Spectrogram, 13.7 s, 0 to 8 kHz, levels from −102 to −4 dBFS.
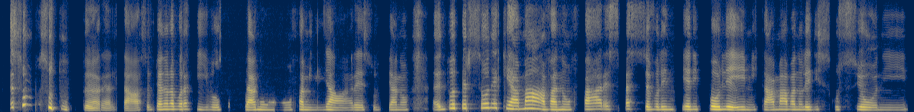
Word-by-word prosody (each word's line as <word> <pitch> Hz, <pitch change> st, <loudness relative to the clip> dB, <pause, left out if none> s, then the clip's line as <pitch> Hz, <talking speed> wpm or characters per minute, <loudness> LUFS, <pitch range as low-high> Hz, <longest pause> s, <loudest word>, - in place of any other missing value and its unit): È -, -, 0 dB
u -, -, -6 dB, 0.2 s
un -, -, -18 dB
pò -, -, -39 dB
su 320 Hz, -2 st, +8 dB
tutto 190 Hz, -, -12 dB
in 150 Hz, 0 st, -1 dB
realtà, 155 Hz, 0 st, -7 dB
sul 170 Hz, +3 st, -15 dB
piano 195 Hz, 0 st, +1 dB
lavorativo, 205 Hz, -3 st, -3 dB
sul 180 Hz, +2 st, -11 dB, 0.2 s
piano 180 Hz, 0 st, -1 dB, 0.3 s
familiare 170 Hz, -2 st, -3 dB
sul 175 Hz, -1 st, -17 dB
piano, 180 Hz, 0 st, -8 dB, 0.3 s
ehm, 205 Hz, -, -5 dB
2 285 Hz, +2 st, +4 dB
persone 295 Hz, +2 st, 0 dB
che 265 Hz, -4 st, 0 dB
amavano 200 Hz, -6 st, +4 dB
fare 215 Hz, +1 st, -1 dB
spesso 225 Hz, 0 st, -5 dB
e -, -, +3 dB
volentieri 195 Hz, +1 st, -1 dB
polemica, 190 Hz, -2 st, +4 dB
amavano 190 Hz, +1 st, -2 dB
le 185 Hz, 0 st, 0 dB
discussioni. 180 Hz, -2 st, -7 dB
190 Hz, 125 wpm, -23 LUFS, 180-210 Hz, 0.3 s, su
